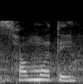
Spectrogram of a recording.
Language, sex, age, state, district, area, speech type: Bengali, male, 18-30, West Bengal, Paschim Medinipur, rural, read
